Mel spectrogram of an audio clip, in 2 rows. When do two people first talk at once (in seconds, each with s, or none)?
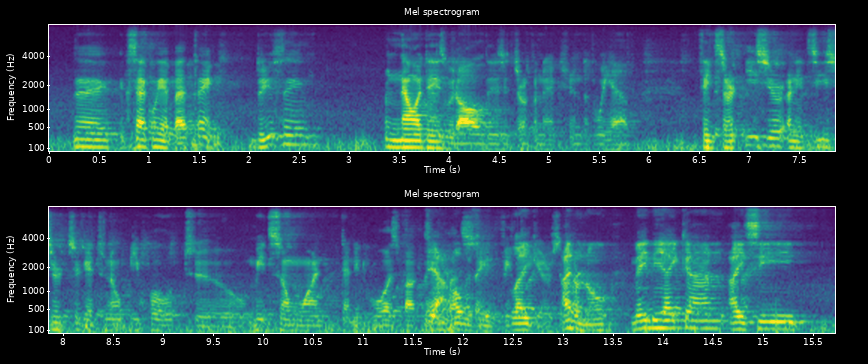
11.6 s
